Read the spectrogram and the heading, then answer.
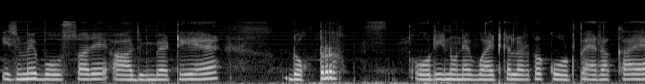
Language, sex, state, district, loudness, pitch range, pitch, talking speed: Hindi, female, Uttar Pradesh, Shamli, -20 LUFS, 225-245 Hz, 235 Hz, 150 wpm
